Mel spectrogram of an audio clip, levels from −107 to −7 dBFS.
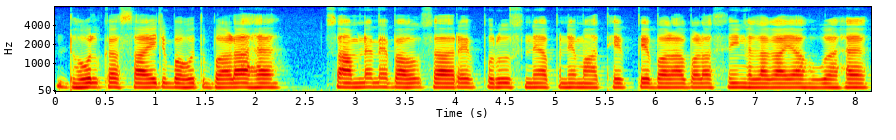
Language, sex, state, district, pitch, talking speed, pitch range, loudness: Hindi, male, Jharkhand, Deoghar, 150 Hz, 145 wpm, 145-150 Hz, -17 LUFS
